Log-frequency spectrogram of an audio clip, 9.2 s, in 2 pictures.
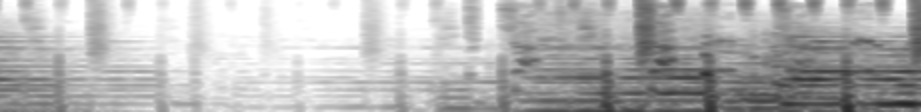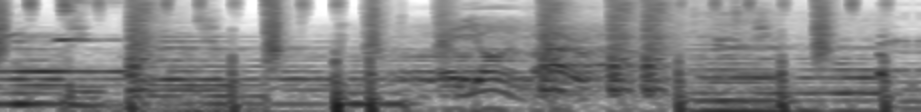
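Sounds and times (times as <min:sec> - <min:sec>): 
hip hop rap: 0:02.2 - 0:05.7, 0:06.4 - 0:09.0.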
